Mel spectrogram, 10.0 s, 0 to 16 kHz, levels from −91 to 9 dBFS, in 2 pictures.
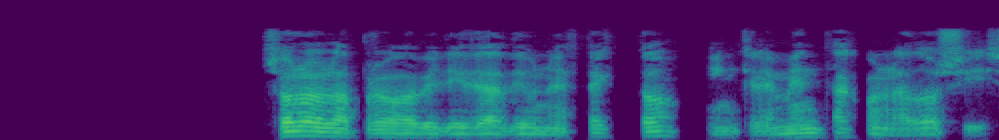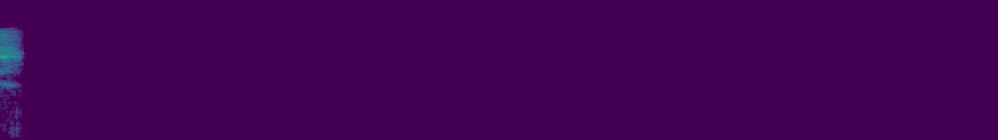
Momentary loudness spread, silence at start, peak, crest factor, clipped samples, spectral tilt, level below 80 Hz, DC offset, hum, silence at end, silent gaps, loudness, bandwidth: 14 LU; 1.3 s; -2 dBFS; 24 dB; under 0.1%; -5.5 dB/octave; -60 dBFS; under 0.1%; none; 4.9 s; 3.08-3.19 s, 3.40-3.52 s; -23 LUFS; 7.6 kHz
